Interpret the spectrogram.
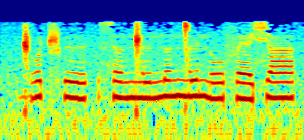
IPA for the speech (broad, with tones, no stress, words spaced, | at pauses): ɡ͡ǁo˨ʈ͡ʂʰʏ˨ | sə˨ŋ͡ǁʏ˨ŋə˦ŋ͡ǀʏ˦ no˨fɛ˨ɕɐ˦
